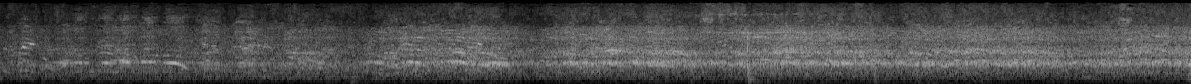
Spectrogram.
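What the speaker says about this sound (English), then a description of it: "The crowd is chanting something, but I don't know what it is." An arena crowd at an MMA fight keeps up a sustained chant and roar in the background while a commentator talks over it, steady and moderately loud.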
